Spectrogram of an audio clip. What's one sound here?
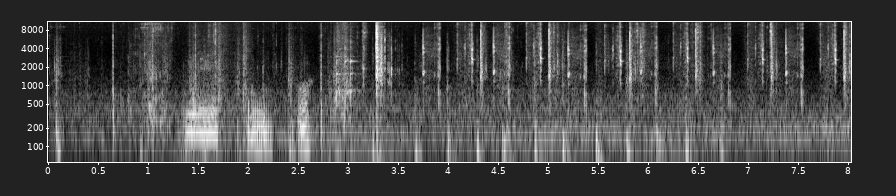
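A revolver clicks as it is handled and loaded.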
